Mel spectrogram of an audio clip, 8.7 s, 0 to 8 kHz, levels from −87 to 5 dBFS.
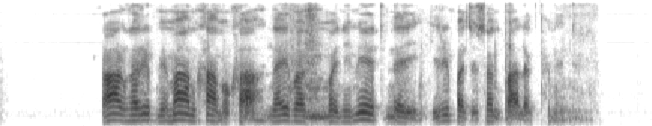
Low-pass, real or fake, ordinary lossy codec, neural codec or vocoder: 7.2 kHz; fake; AAC, 48 kbps; vocoder, 22.05 kHz, 80 mel bands, HiFi-GAN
